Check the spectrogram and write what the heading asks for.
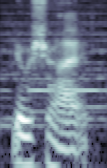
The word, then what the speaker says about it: Yoshihide: I forgot how to pronounce it again. Oh no. Yoshihide. That's how you say it.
